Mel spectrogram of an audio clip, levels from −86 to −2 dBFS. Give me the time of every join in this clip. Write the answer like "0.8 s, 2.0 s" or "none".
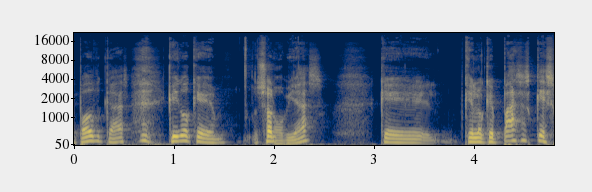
1.0 s, 2.0 s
